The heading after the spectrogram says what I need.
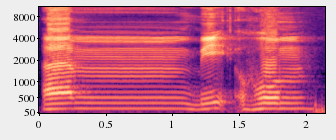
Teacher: Maka apabila ada huruf nun mati dalam bacaan apapun, yaitu ada nun mati bertemu dengan huruf ba, maka kita namakan dengan bacaan iqlab, yaitu bacanya kita ganti suara nunnya menjadi suara mim. Maka sambil ditahan dengan gunnah, anbi'hum.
